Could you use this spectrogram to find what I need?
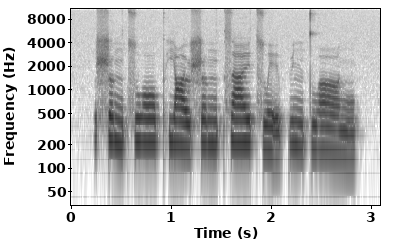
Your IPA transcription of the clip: ʂ ɤ˥˩ ŋ t͡s w ɔ˥ pʰ j ɑ˥˩ ʊ̯ ʂ ɤ˥ ŋ t͡s a˥ ɪ̯ t͡s w ḛ˨˩ ɪ̯ p y˥˧ n t̪ w ɑ˥˩ ŋ

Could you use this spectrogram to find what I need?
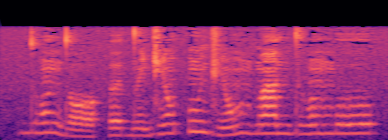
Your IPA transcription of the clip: dʱ õ˦ n d ɔ˨ | ə˨ d ə̃˨ d͡ʑ ɔ̃˦ k ũ˦ d͡ʑ ɔ̃˨˦ m b ã˦ nʲ dʱ õ˦ m o˦

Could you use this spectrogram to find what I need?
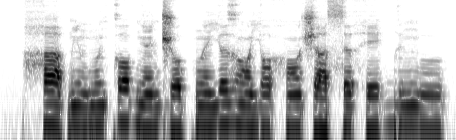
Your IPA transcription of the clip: h a˦˨ ɓ ĩ˧ ɡʷ ĩ˧ k ɔ˦ ɡ ɛ̃˨˦ d͡ʒ ɔ˨ kʷ ɛ̃˧ j ə˦ ɣ ɔ̃˧ j ɔ˧ h ɔ̃˧ ʃ a˨ s ə˧ h e˨˦ ɡ͡b ɨ˧ ŋ u˧

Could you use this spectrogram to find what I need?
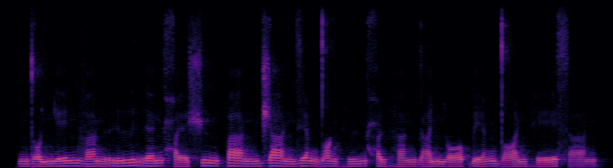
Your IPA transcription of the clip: n d ɔ˩ ɲ eː˨˦ ŋ v a˩˧˩ ŋ r ɨː˨˦ r ɛ˨˦ ŋ ħ ɛː˩ ʃ ɨ˥˨ ŋ p aː˥˨ ŋ n d͡ʒ aː˥˨ ŋ z e˥˨ ŋ dˤ e˥˨ ŋ ɦ ɨː˨˦ ŋ ħ ɨ˨˩˦ ɦ a˨˩˦ ŋ ɡ a˨˩˦ ɲ ɔː˨˩˦ ɓ eː˨˦ ŋ dˤ ɛː˨˦ ŋ ɦ eː˨˦ s aː˩ ŋ

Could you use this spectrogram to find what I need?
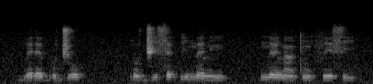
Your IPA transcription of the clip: b ɛ˨ ɾ ɛ˨ b o˧ d͡ʒ o˦ | ɾ o˨ d͡ʒ i˨˦ s ɛ˦ k͡p i˦ m ɛ˦˨ l ĩ˧ | n ɛ˧ l ã˨ t ũ˨ f e˨˦ s i˦

